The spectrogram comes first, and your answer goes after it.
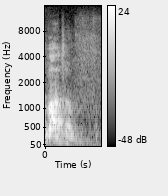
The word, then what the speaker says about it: Botham: Little Bottom, sir, but it's spelt Botham. And it's pronounced Bottom.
